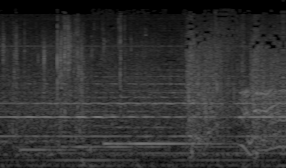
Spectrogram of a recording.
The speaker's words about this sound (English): Now we can fill the moat around the Dia tree. We can only fill out a certain range, so we'll have to do this two or three times. But you just click and hold, and it fills up with muddy water.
